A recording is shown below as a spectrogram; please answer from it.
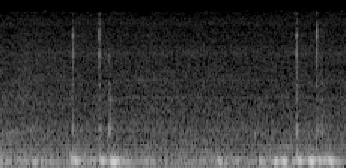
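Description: A few faint clicks from a computer mouse being handled, over irregular soft low thumps.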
